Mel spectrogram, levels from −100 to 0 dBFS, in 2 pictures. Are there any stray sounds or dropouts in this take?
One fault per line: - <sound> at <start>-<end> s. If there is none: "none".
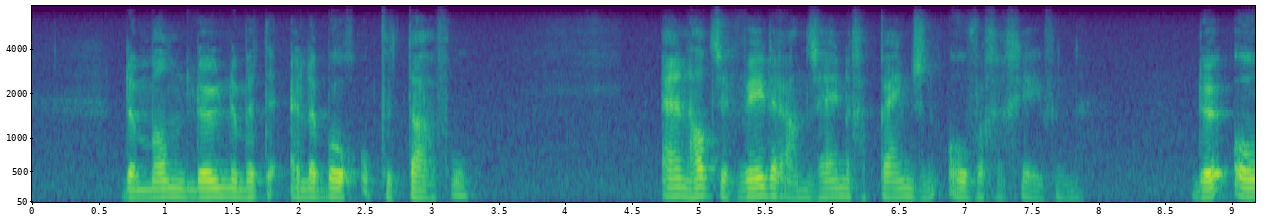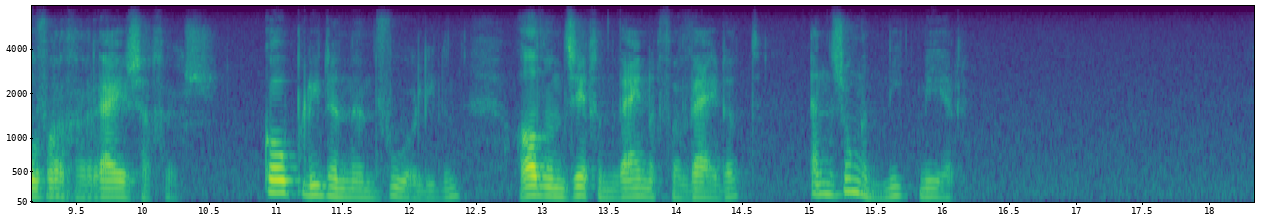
none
